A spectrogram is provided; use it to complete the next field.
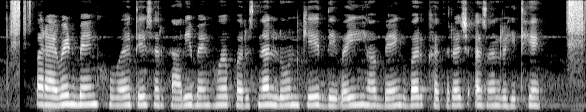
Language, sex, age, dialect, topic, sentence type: Chhattisgarhi, female, 18-24, Western/Budati/Khatahi, banking, statement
